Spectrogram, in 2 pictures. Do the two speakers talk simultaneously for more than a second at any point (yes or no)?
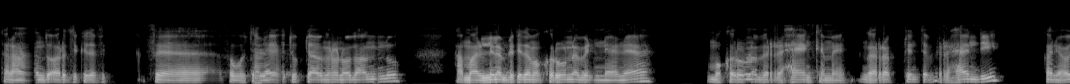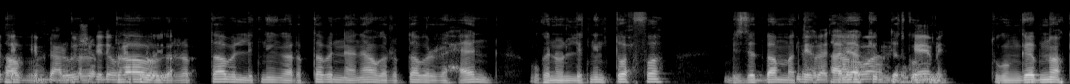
yes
